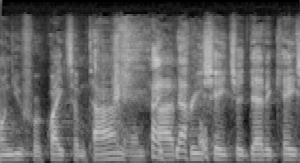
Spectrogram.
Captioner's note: laugh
